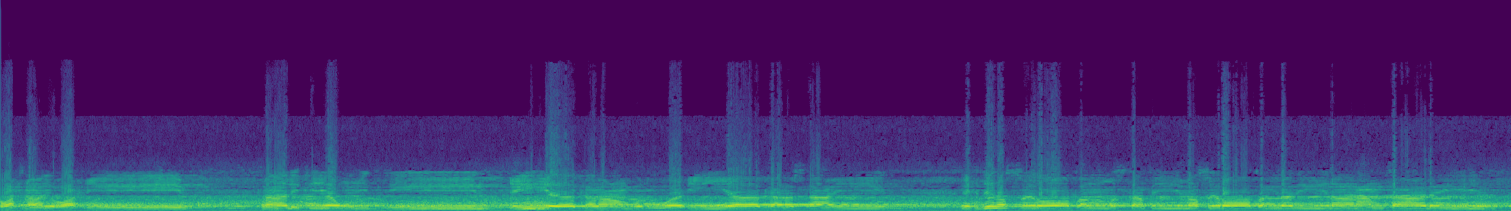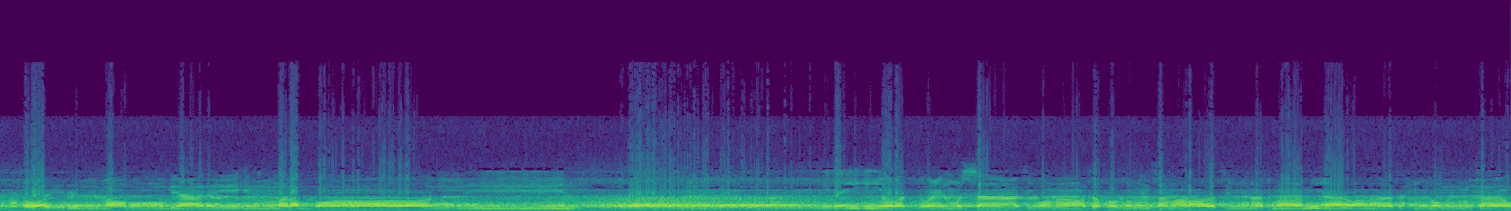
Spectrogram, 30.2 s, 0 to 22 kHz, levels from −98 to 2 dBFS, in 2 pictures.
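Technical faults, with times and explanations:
No technical faults can be heard anywhere in this audio. Nothing in the signal calls for a time or an explanation.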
